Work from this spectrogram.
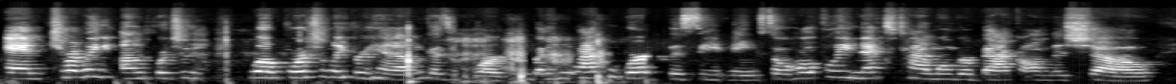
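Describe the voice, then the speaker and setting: A woman's voice: on the high side, fast talker, few pauses, noisy background. A woman hosting a radio show in casual panel chat.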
